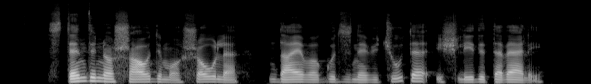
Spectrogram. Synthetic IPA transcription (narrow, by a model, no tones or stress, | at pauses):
sʲt̪ʲɛnʲd̪ʲɪnʲoːʃɑˑʊd̪ʲimoːʃɔʊlʲɛ | d̪ɑˑɪʋɐɡʊd̪zʲnʲɛʋʲɪt͡ʃʲuːt̪ʲɛɪʃʲlʲiːd̪ʲɪt̪ʲɛʋʲæːlʲɛ̰ɪ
